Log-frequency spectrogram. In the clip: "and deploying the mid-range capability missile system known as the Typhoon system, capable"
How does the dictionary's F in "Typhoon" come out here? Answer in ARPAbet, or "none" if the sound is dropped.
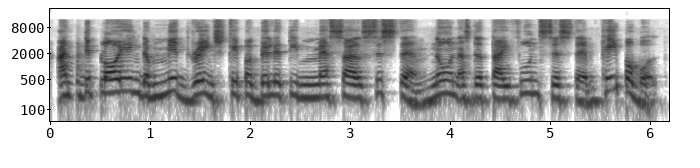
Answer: F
